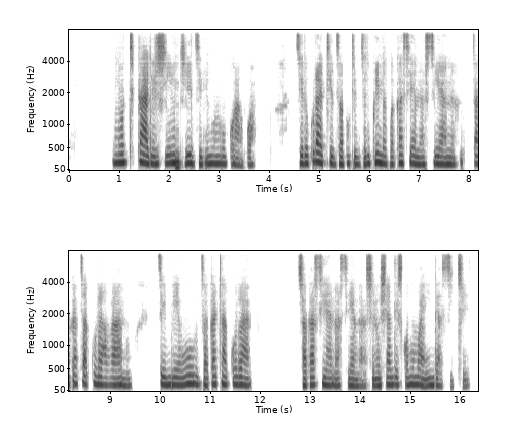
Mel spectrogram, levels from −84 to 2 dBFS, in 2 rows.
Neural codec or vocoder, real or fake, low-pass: codec, 16 kHz in and 24 kHz out, 0.6 kbps, FireRedTTS-2 codec; fake; 7.2 kHz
